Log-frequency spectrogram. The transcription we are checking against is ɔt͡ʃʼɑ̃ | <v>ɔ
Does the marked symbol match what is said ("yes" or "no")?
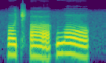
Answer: no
